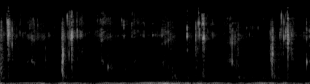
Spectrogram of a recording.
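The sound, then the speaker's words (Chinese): Wet, crunchy chewing of chewy, spicy meat, with a few irregular bites and squelches and no talk. “太好吃了，好有嚼劲啊，嚼给你听听，听到了吗？”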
